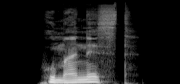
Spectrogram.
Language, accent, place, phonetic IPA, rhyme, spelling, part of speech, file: German, Germany, Berlin, [ˌhumaˈnɪst], -ɪst, Humanist, noun, De-Humanist.ogg
- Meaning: humanist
